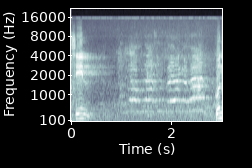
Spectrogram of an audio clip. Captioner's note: screaming in the audience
